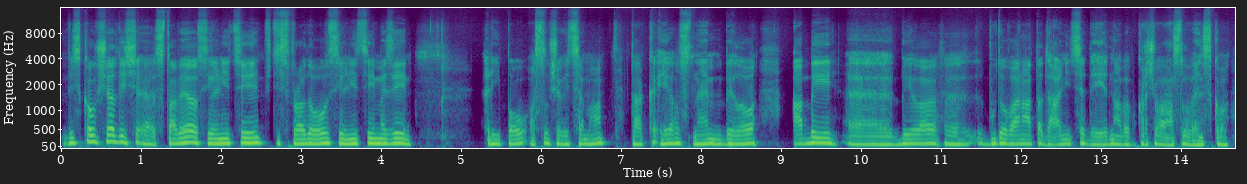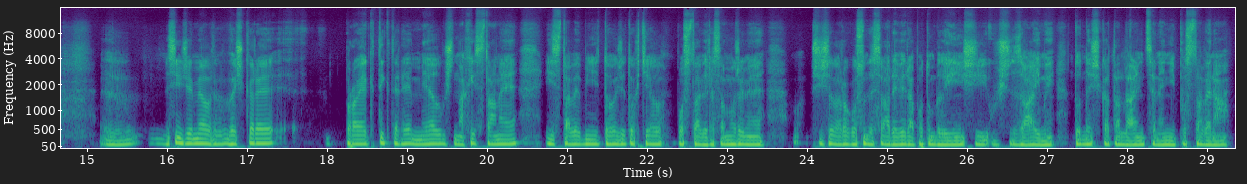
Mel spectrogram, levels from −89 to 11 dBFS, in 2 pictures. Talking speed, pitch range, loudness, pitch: 115 wpm, 105-125 Hz, -14 LUFS, 115 Hz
